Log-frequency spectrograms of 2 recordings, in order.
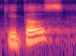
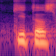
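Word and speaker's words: kiitos: invesa from helsinki and if i say it right i believe it's quitos which means thank you in finnish quitos for being with us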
